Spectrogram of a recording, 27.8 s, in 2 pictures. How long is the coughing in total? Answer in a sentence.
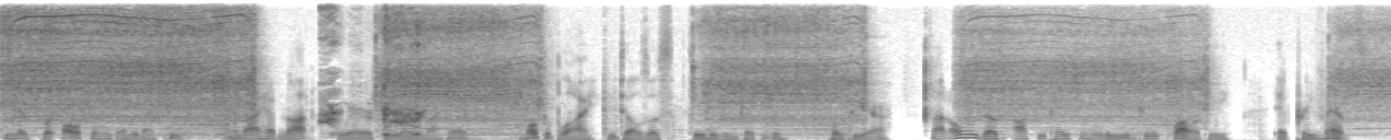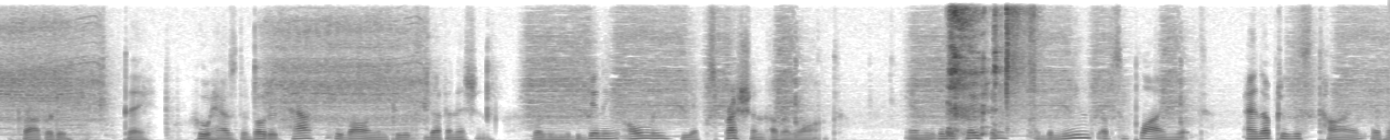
You can hear the coughing for 2 seconds altogether.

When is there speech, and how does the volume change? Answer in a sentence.
You can hear the speech from 0.0 to 27.7 s, at a steady volume.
